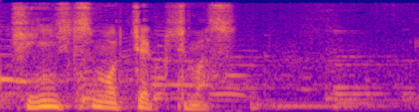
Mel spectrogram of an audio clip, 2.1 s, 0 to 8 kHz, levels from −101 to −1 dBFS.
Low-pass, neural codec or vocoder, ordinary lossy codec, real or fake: 7.2 kHz; none; none; real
